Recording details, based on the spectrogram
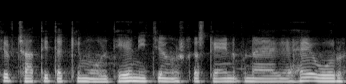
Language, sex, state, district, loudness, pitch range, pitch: Hindi, male, Uttar Pradesh, Budaun, -18 LUFS, 135-145 Hz, 140 Hz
